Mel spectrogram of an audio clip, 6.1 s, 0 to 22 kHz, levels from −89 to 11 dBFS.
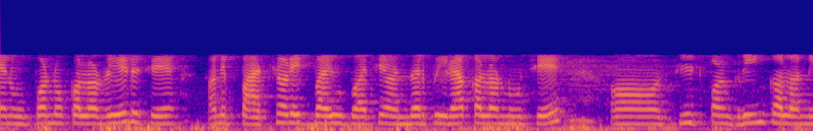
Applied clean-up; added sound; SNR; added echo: none; none; none; none.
